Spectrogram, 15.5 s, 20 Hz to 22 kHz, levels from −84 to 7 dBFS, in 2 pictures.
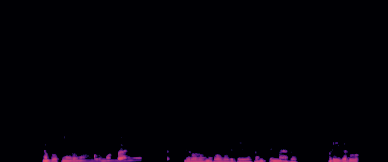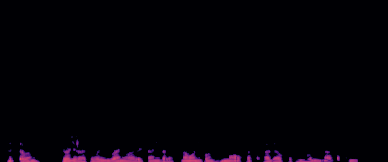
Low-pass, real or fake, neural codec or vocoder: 3.6 kHz; real; none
